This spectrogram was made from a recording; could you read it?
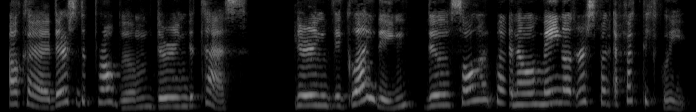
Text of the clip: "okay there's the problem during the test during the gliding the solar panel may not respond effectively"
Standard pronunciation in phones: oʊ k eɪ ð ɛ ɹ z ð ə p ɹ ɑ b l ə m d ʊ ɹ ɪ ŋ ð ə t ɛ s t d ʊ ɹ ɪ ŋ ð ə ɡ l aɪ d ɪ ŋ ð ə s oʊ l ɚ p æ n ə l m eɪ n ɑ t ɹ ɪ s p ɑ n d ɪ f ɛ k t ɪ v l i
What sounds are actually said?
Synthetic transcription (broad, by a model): oʊ k eɪ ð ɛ ɹ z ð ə p ɹ ɑ b l ə m d ʊ ɹ ɪ ŋ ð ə t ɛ s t d ʊ ɹ ɪ ŋ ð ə ɡ l aɪ d ɪ ŋ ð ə s oʊ l ɚ p æ n ə l m eɪ n ɑ t ɹ ɪ s p ɑ n d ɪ f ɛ k t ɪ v l i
